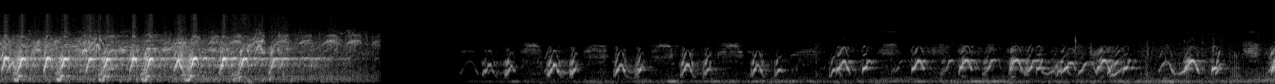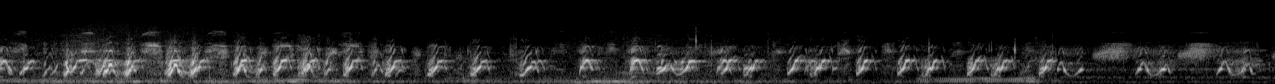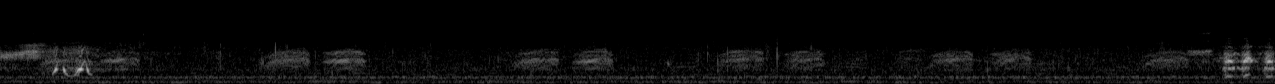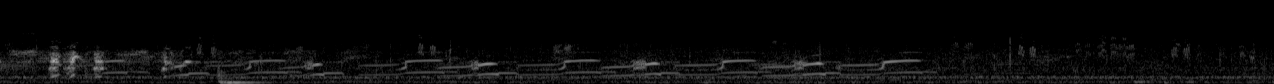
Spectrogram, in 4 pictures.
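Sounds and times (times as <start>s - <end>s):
zebra barking calls: 0.0s - 3.7s, 4.6s - 27.0s, 30.5s - 36.2s, 36.8s - 50.9s
low steady hum: 5.3s - 50.9s.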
